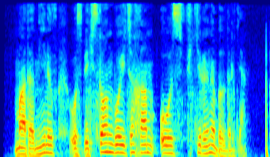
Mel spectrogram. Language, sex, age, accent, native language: Uzbek, male, under 19, Andijon, Tajik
